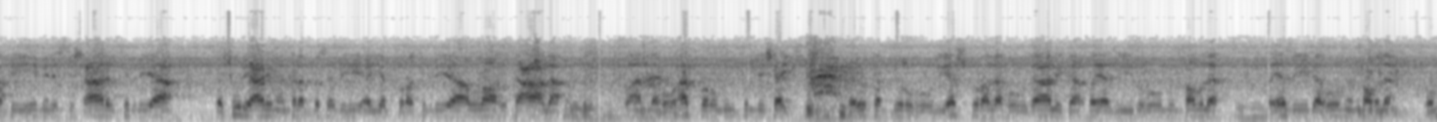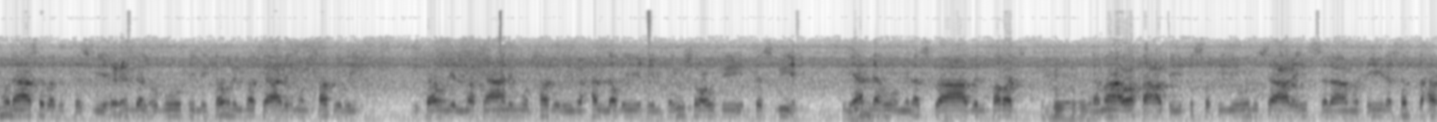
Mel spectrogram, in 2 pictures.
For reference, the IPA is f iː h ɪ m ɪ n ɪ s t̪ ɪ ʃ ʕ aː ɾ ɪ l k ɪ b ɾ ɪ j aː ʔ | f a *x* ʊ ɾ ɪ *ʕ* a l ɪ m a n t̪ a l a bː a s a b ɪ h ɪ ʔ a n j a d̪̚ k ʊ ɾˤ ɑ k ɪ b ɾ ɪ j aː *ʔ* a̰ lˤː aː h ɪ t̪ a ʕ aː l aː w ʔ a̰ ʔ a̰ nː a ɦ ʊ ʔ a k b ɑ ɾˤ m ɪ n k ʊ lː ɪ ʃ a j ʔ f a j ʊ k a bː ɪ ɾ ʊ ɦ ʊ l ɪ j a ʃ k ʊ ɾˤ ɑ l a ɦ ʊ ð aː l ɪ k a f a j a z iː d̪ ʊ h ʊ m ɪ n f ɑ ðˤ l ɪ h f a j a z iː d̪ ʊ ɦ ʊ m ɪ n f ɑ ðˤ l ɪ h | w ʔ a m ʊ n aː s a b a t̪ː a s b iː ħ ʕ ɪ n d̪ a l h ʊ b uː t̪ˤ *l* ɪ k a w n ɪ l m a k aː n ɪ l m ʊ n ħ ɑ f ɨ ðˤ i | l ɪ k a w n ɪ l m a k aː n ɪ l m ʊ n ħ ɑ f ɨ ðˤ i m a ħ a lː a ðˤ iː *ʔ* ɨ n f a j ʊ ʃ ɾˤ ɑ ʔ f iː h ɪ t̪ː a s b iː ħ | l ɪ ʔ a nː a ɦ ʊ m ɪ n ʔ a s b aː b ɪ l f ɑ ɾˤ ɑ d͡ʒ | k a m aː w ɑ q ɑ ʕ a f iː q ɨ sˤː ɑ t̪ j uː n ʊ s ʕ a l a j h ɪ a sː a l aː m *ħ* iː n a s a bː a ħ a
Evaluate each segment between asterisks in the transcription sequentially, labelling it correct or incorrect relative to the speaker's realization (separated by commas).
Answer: incorrect, correct, correct, correct, incorrect, correct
